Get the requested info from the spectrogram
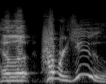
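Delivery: loud put-on kid voice. Showing the voice the other speaker uses with children, in a kid voice. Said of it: "I do love your kid voice that you have".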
